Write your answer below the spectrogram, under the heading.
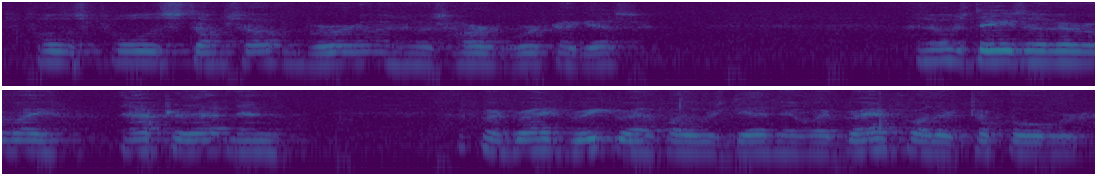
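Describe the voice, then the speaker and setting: A man with a Canadian accent speaks in a high pitch with monotone, flat intonation. The recording has audible room echo and noticeable background noise. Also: moderate pace. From Canada, Royal Oak area of Saanich, Vancouver Island. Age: 80s+. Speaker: local elder sharing family history. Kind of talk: storytelling talk to a small local audience. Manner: conversational, meandering with filler.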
